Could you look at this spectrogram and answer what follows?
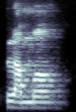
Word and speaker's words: plumber: It can also be silent if it is after M in certain words where it is in the middle of the word. For example, climber, plumber.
